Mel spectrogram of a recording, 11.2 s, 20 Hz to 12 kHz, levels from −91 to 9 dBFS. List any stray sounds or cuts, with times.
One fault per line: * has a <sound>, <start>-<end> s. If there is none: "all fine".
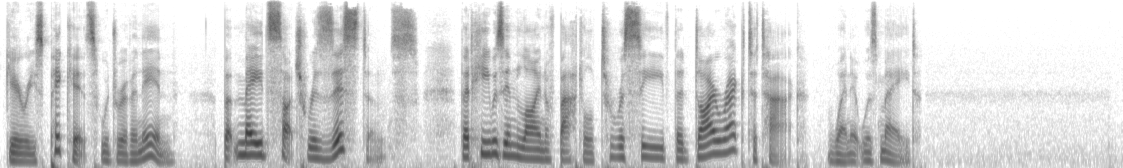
all fine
